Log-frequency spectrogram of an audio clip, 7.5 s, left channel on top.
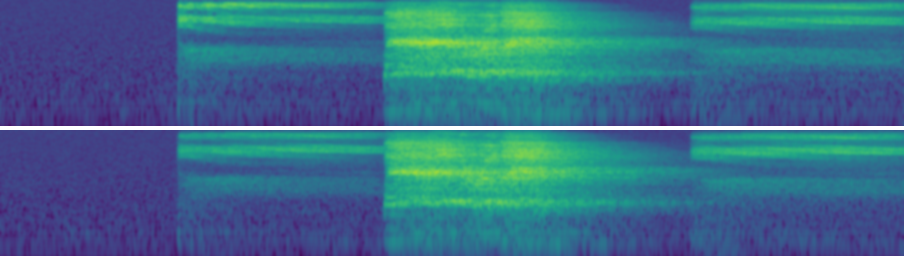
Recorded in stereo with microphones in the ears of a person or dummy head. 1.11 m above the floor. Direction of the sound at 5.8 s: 20° left (ahead or behind).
